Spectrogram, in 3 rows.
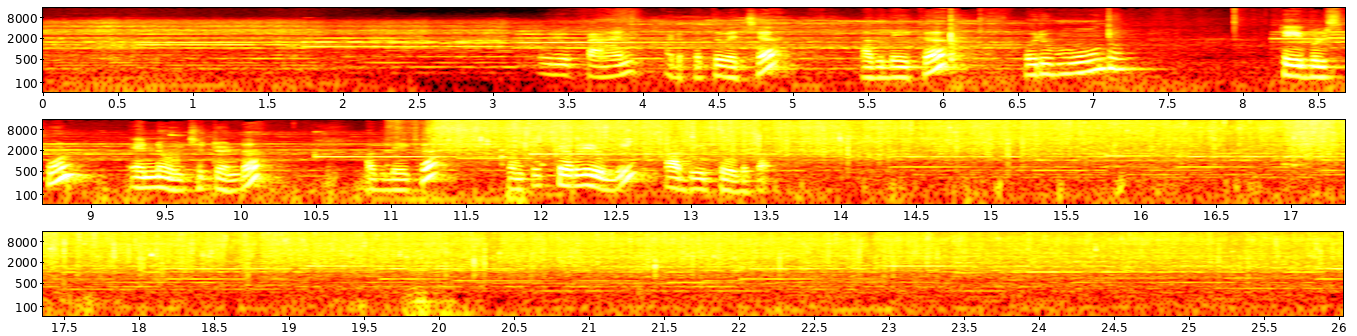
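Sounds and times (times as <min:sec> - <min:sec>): faint background music: 0:00.0 - 0:26.0
shallots sizzling in hot oil: 0:11.0 - 0:26.0.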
